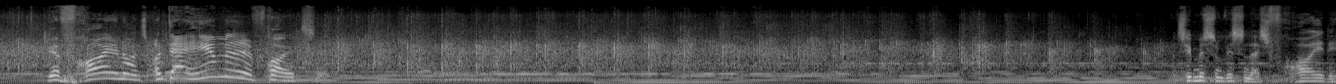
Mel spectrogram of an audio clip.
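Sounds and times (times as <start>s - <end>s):
audience applause: 0.0s - 12.4s
speech: 0.5s - 3.5s, 11.8s - 13.3s.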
